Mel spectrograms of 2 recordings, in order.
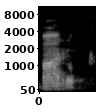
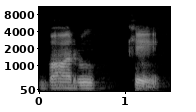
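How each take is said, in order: First: The word ends on the final consonant. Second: The word ends with an extra vowel sound. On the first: The speaker calls it right. "I said it is Baruch" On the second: The speaker calls it wrong. "this Shiva will not be pronounced ... not Baruche"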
